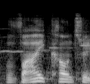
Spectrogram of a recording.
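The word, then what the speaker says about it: Viscount: 카운트가 아니고 y 카운트에 s 음이고 여기서는 그래서 y 카운트로 읽어야 합니다 많이들 틀리는 발음인데 좀 조심해야 돼요 그래서게 작 그다음에 숫자도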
